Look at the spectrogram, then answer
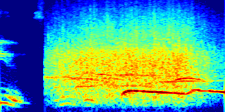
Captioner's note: applauding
